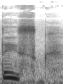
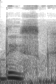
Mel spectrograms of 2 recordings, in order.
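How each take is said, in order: Both takes have the same delivery.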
